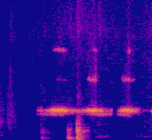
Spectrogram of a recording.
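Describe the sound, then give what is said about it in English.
Crickets chirp in a steady, high-pitched trill that pauses briefly near the end, with a deeper, rougher burst of sound rising underneath in the middle. No one speaks. “The crickets is right.”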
